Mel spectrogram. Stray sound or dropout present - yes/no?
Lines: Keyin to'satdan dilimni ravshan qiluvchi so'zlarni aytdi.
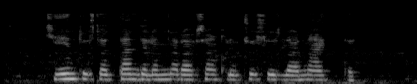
yes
